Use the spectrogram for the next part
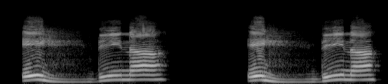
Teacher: Jangan kasih jarak antara ih dengan di.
